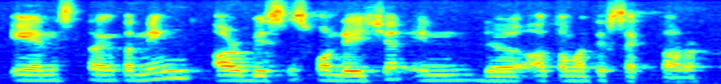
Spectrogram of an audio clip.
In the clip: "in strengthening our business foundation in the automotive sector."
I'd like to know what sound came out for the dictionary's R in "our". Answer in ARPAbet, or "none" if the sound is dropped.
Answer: R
